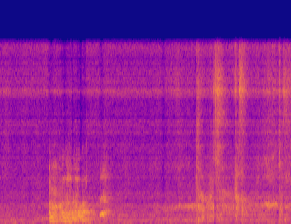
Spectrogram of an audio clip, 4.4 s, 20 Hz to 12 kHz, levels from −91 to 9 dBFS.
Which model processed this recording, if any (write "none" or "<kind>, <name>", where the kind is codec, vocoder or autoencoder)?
codec, SNAC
